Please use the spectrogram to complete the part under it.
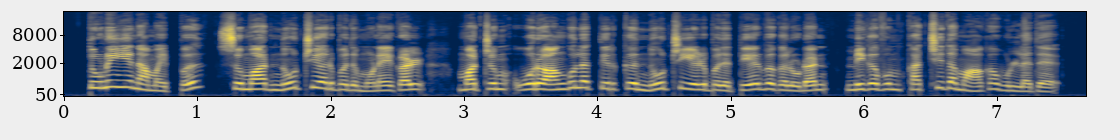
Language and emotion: Tamil, neutral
